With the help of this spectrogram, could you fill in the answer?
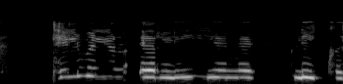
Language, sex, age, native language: Icelandic, female, 18-19, Icelandic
